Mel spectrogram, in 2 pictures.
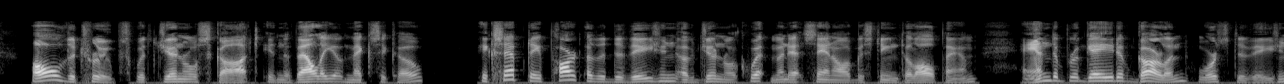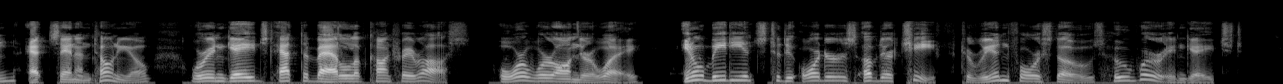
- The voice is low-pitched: Yes, low, 130 Hz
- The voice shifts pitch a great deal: Yes, wide, 7.0 semitones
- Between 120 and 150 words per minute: Yes, average, 140 wpm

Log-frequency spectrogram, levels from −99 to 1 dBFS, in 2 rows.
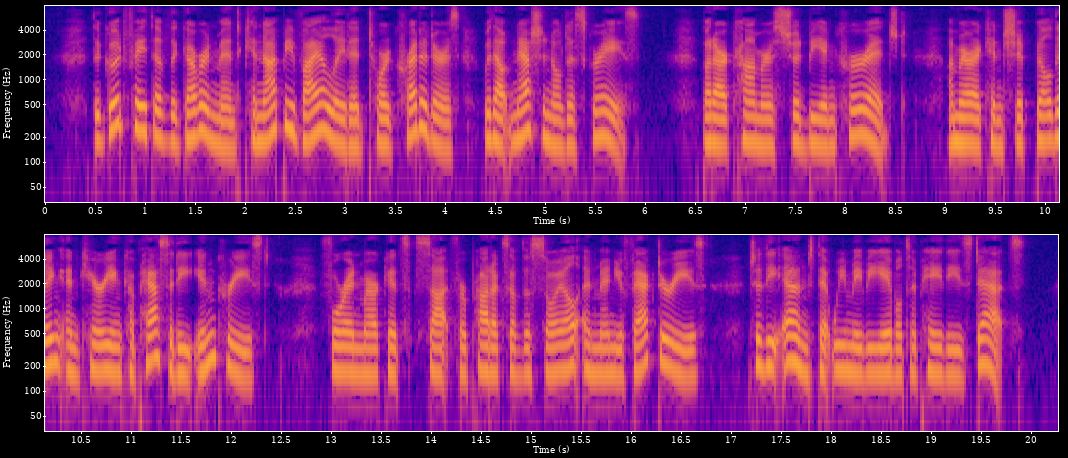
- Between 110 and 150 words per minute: Yes, average, 145 wpm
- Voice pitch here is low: No, medium, 175 Hz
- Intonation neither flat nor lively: Yes, average, 3.6 semitones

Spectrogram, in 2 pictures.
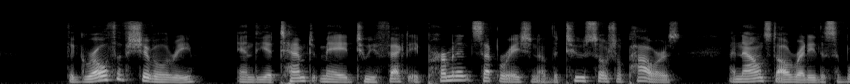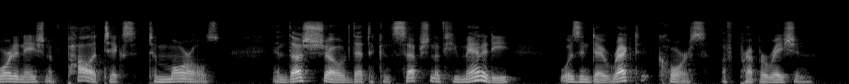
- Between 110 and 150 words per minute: Yes, average, 140 wpm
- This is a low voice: Yes, low, 120 Hz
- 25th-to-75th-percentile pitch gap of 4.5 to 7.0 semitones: Yes, average, 5.3 semitones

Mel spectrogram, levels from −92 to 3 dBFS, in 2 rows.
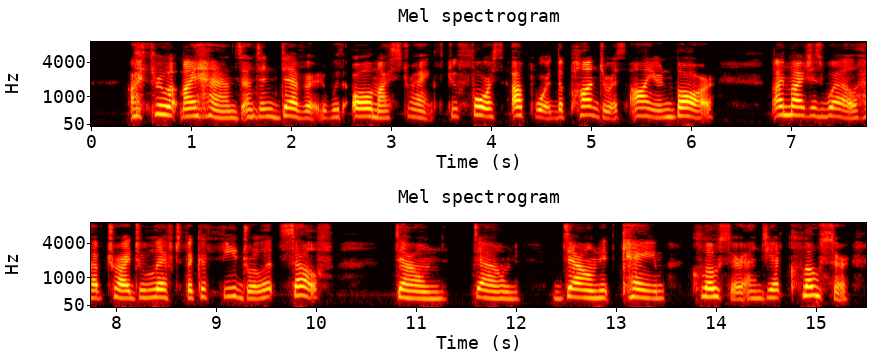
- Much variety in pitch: No, average, 3.2 semitones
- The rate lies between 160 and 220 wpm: No, average, 145 wpm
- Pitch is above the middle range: Yes, high, 235 Hz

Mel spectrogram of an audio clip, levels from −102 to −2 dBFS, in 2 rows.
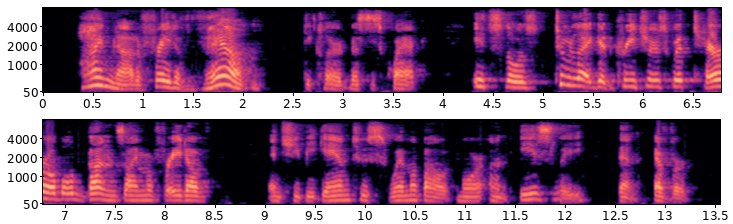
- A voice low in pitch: No, high, 190 Hz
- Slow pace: Yes, slow, 130 wpm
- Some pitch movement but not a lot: No, wide, 5.8 semitones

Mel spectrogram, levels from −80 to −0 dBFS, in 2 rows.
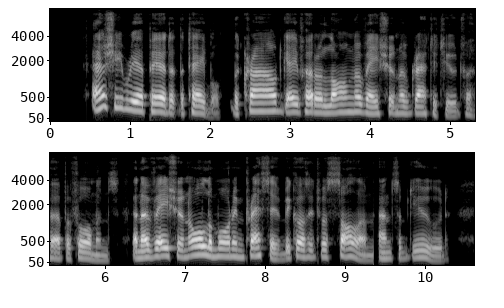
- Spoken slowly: No, average, 175 wpm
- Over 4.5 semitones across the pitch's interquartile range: No, average, 4.0 semitones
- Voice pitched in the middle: Yes, medium, 150 Hz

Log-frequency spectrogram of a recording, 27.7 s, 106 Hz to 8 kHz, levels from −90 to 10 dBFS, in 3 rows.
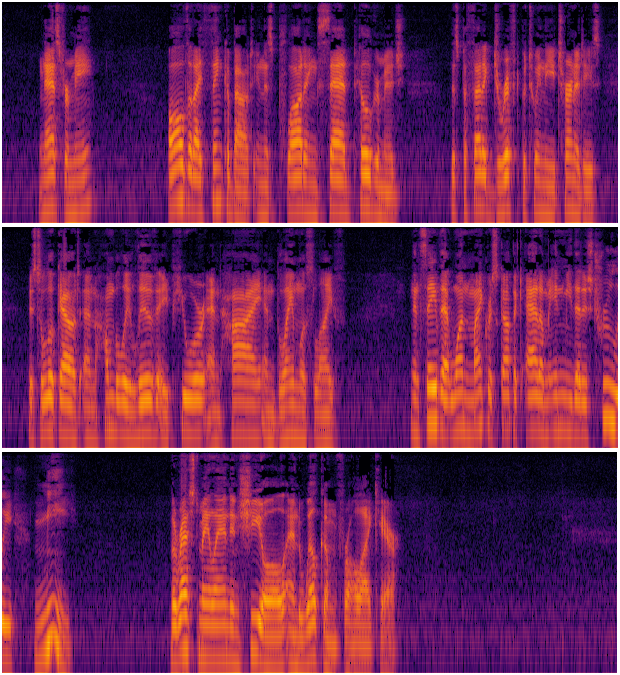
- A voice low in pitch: Yes, low, 130 Hz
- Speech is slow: Yes, slow, 125 wpm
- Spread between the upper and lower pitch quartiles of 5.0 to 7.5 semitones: No, average, 4.0 semitones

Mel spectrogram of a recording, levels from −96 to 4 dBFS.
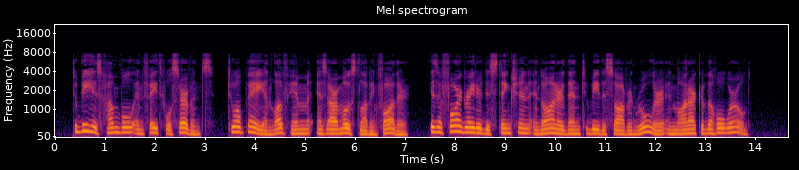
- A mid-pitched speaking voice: Yes, medium, 145 Hz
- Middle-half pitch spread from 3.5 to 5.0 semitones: Yes, average, 4.6 semitones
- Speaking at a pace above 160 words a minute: No, average, 145 wpm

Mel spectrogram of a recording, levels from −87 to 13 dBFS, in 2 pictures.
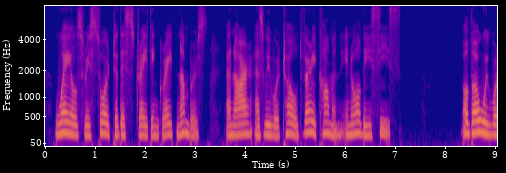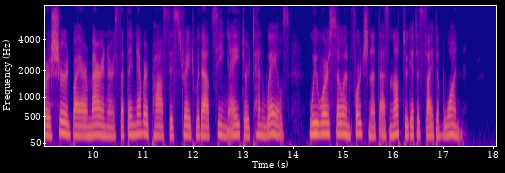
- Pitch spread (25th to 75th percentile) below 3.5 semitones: Yes, narrow, 2.6 semitones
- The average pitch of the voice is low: No, medium, 170 Hz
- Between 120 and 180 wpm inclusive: Yes, average, 170 wpm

